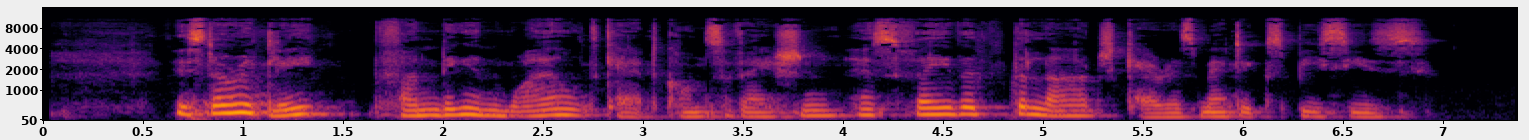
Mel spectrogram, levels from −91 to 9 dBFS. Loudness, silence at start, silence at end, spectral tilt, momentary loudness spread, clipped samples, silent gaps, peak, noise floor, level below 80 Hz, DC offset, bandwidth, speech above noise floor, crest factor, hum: -25 LUFS; 0.65 s; 0.5 s; -5 dB/octave; 14 LU; under 0.1%; none; -8 dBFS; -56 dBFS; -64 dBFS; under 0.1%; 11.5 kHz; 31 dB; 16 dB; none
